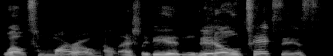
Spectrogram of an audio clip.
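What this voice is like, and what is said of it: Bad put-on Texan accent. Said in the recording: “that's the worst accent.”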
